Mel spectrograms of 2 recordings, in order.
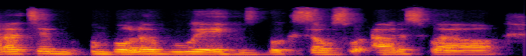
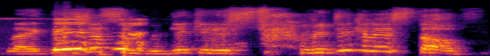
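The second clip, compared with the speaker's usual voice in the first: laughing; 7 dB louder than usual. Real, not acted. Laughing about family stories.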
